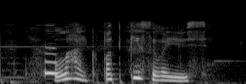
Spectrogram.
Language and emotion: Russian, positive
